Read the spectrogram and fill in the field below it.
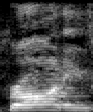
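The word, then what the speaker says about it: Roni's: Anyway, he goes to the bar, and it's Ronnie's, which is spelled Roni, like macaroni.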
